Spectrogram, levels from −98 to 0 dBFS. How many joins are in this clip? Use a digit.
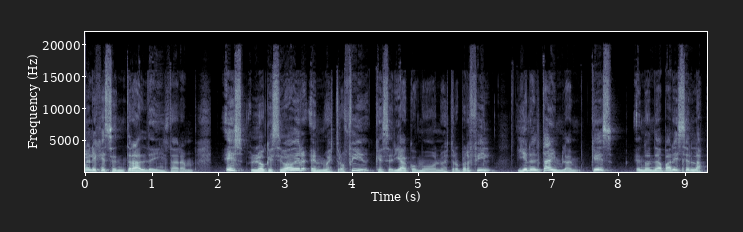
1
